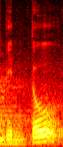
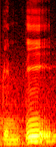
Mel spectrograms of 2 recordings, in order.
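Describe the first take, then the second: First: The word ends with an u vowel. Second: The word ends with an i vowel. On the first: "dibaca bintu" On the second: "dibaca lagi binti"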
